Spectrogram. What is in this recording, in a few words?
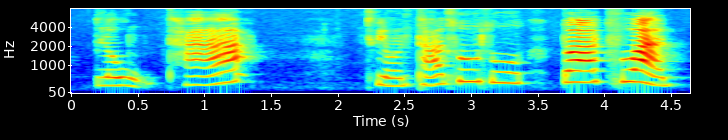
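"police", Mandarin Chinese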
